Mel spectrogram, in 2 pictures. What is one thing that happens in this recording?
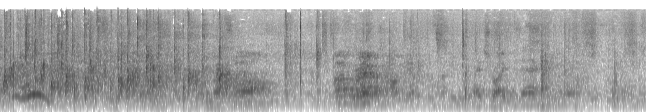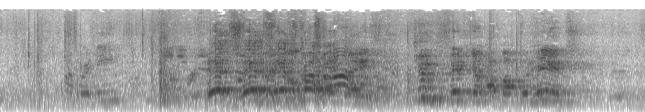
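Spectators shout in an echoing hall.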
